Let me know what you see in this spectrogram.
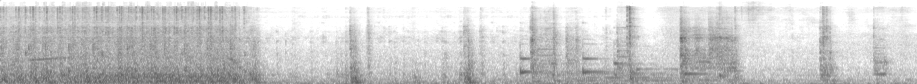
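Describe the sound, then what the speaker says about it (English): A sewing machine stitching straps and fobs, running in a loud steady whir at first, then stopping and starting in short bursts with clicks and mechanical ticks, close by. "just stitching things up on the machine"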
